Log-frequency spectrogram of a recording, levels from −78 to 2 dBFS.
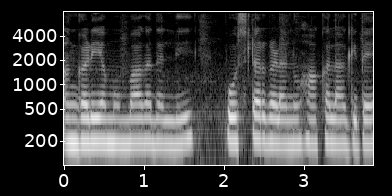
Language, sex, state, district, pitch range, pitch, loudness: Kannada, female, Karnataka, Dakshina Kannada, 185-195 Hz, 190 Hz, -16 LUFS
